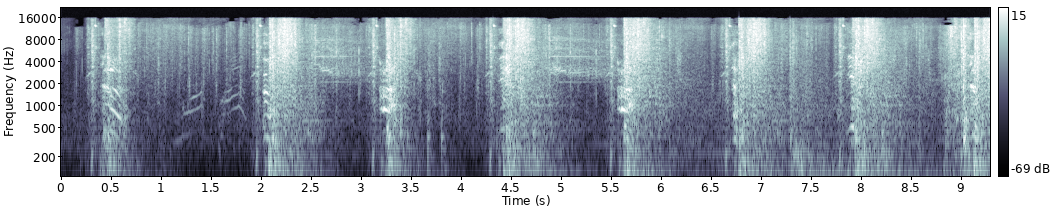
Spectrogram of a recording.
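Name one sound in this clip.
A heavy gun fires loud booming blasts, about one every second.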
